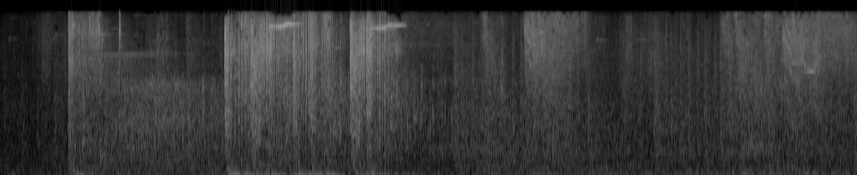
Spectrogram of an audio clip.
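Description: Gunfire from snipers and other shooters in the Outriders video game, a dense run of loud rapid shots and bursts with brief sharper cracks, continuing steadily throughout.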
